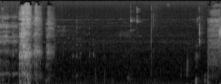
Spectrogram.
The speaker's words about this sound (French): Je suis obligé de reprendre une petite gorgée là parce qu'en fait, je suis pas sûr que ce soit vraiment de la bière.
